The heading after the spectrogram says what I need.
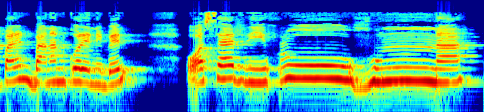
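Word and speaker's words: وَسَرِّحُوهُنَّ: ওয়াসাররিহুন্না, এখানে দেখুন ওয়াসাররি, তারপরে এখানে বড় হা, হলকের মধ্যখান হইতে আইন হা। আমরা কিন্তু হা যেখানেই থাকুক না কেন আমরা পড়ার সময় গলা থেকে উচ্চারণ করব, আর এটা কিন্তু হলকের শুরু হা।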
